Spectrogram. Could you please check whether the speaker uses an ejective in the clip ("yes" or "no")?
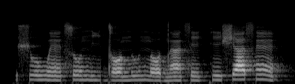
no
